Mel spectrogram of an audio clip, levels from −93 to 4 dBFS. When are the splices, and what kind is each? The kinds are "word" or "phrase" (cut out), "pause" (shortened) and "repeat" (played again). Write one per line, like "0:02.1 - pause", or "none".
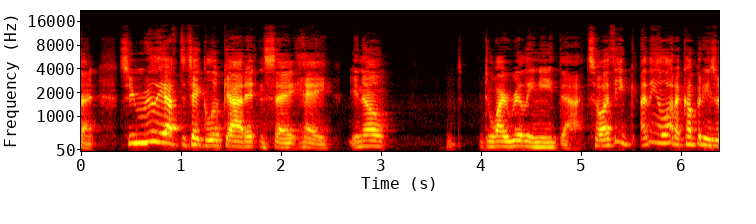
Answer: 0:02.6 - pause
